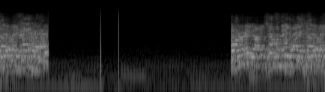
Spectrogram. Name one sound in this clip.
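Women chatter nearby.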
